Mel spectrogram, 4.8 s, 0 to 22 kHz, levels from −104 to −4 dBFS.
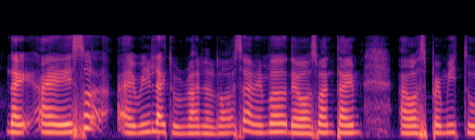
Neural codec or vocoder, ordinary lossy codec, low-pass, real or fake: none; none; none; real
